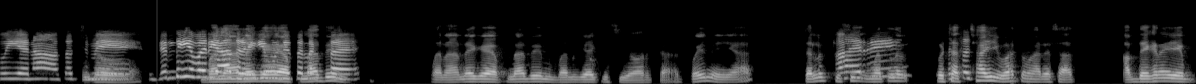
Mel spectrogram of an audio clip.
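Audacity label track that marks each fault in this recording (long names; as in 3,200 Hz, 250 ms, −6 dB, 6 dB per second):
1.570000	1.570000	click −14 dBFS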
